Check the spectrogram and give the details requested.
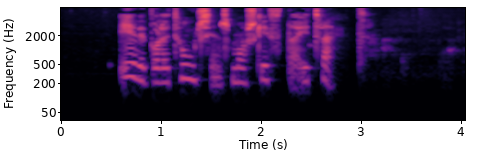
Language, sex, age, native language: Icelandic, female, 18-19, Icelandic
